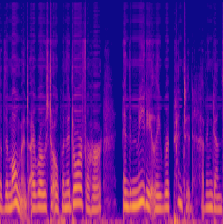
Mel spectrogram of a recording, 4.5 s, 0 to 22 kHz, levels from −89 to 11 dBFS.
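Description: Throughout the speech, crude rate conversion by unfiltered nearest-sample picking, consistent with 48 kHz to 44.1 kHz, adds an inharmonic fizz about 35 dB down.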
